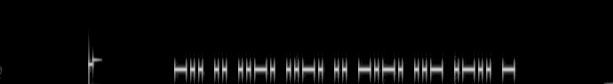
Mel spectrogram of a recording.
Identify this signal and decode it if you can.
Morse code, heard as a keyed tone, about 30 wpm, 700 Hz. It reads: DIFFICULT
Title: Sets of 4 Words - New Word Drill - 30wpm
